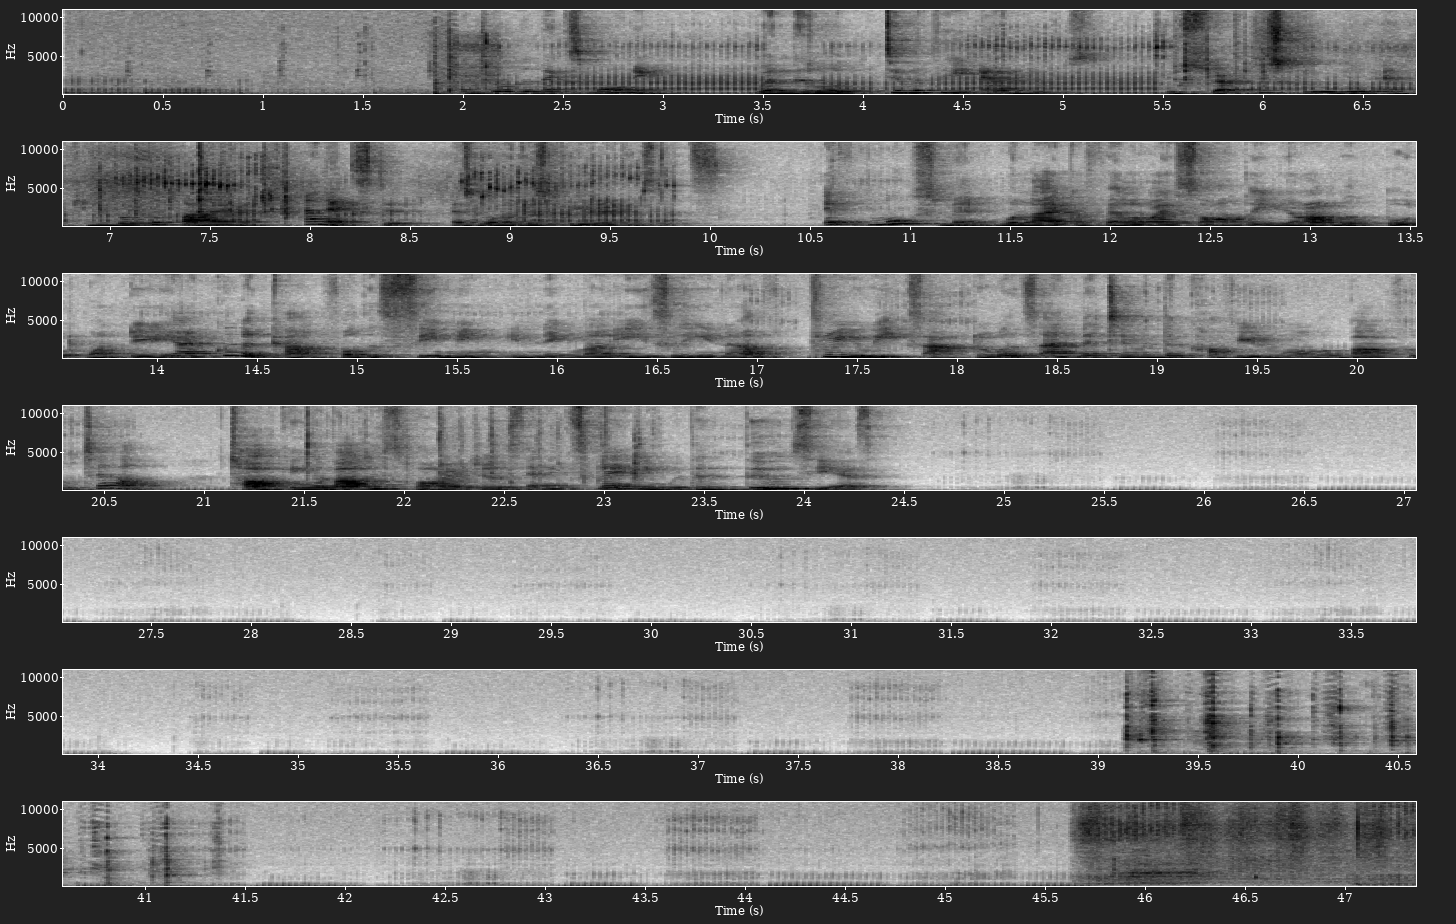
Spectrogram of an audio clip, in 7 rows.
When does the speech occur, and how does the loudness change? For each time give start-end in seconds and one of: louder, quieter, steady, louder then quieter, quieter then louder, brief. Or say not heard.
1.9-24.3 steady.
